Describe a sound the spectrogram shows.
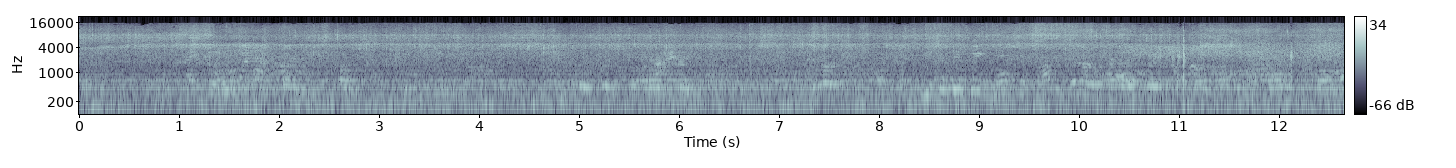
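A fountain jet splashes steadily into a pool.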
